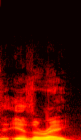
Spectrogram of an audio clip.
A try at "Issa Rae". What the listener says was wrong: Issa, it's not Issa Rae like it's a ray of sunshine.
